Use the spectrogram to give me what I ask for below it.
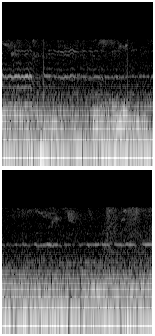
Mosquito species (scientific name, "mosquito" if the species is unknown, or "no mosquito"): mosquito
